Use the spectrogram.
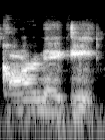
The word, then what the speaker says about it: Carnegie: So well, pronounce his fucking name right. It's Carnegie.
